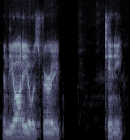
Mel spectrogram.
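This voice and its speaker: A man giving frank, plain-spoken feedback on a video call, his voice coming through with a low sample rate. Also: fairly even intonation, moderate pace, a bit bright. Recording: dull low-fidelity video call audio, faint music.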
